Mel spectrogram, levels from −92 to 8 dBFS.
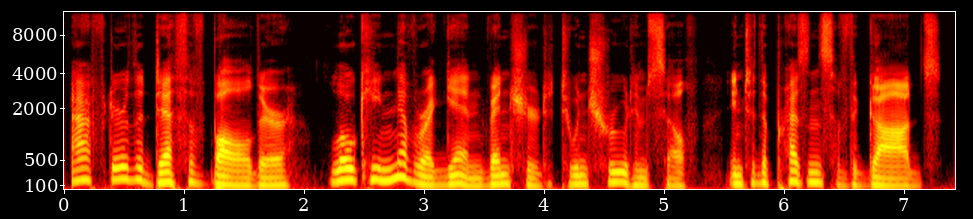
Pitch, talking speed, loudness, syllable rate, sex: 125 Hz, 145 wpm, -22 LUFS, 4.6 syllables/s, male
